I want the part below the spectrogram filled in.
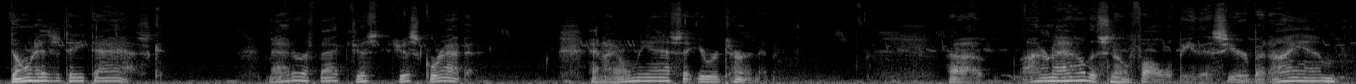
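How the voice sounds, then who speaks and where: A man speaking softly and unhurriedly in a friendly, casual ASMR roleplay, as a neighbor chatting one-on-one, with frequent pauses. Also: medium pitch, creaky, slight background noise. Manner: soft-spoken, friendly, unhurried, pausing often. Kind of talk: ASMR roleplay, one-sided casual chat over coffee.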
